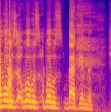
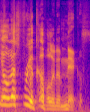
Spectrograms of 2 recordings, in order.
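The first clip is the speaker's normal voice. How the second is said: ordinary talk, nothing marked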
